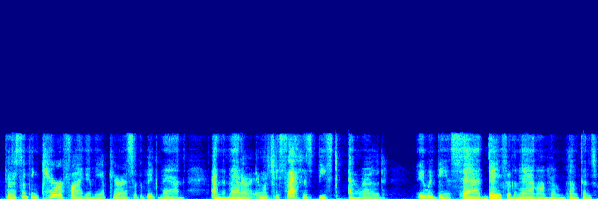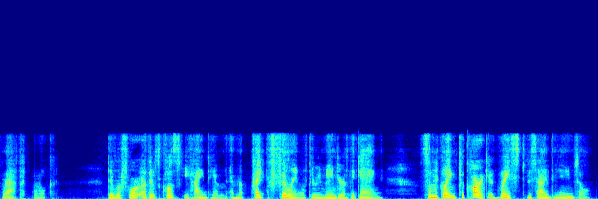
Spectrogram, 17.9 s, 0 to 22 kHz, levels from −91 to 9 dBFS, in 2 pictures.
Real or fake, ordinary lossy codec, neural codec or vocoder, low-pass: fake; AAC, 32 kbps; codec, 32 kHz, 1.9 kbps, SNAC; 7.2 kHz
